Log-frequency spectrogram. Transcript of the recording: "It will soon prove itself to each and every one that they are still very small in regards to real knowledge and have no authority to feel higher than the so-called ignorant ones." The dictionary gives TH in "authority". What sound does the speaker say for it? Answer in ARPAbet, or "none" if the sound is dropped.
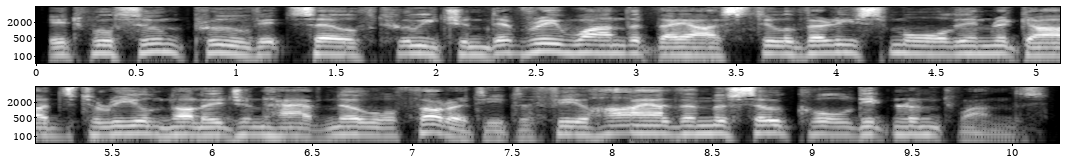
TH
